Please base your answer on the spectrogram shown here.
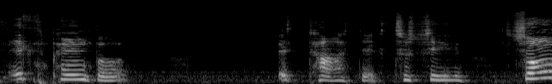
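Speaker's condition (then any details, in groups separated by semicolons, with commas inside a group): Cerebral palsy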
